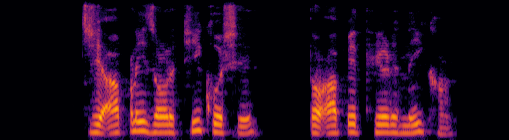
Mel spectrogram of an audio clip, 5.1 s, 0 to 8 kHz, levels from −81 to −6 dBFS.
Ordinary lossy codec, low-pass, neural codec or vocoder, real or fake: Opus, 32 kbps; 7.2 kHz; none; real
